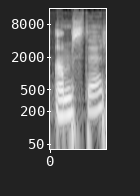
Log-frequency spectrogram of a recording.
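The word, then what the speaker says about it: hámster: El amster. Dus je, eigenlijk schrijf je dat precies hetzelfde, hamster, maar de H spreek je niet uit.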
